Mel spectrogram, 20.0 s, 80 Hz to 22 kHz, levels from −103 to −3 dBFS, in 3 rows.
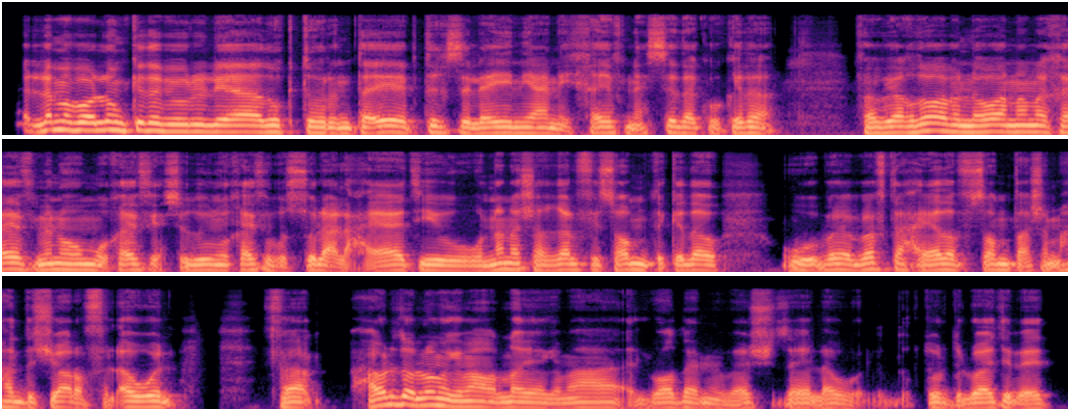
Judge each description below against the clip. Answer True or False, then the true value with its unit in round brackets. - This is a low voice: True (130 Hz)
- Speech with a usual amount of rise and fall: True (3.4 semitones)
